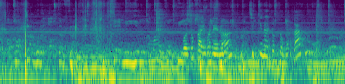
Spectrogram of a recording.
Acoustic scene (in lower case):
restaurant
